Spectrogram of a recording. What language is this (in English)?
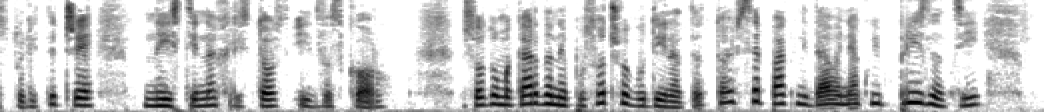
Bulgarian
